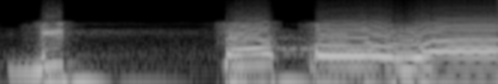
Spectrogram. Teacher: قاف کون سے حروف میں سے ہے, حروف قلقلہ میں سے, لہذا کیا کریں گے, قلقلہ کریں گے. آواز میں جنبش ہوگی, آواز لوٹتی ہوئی آئے گی.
